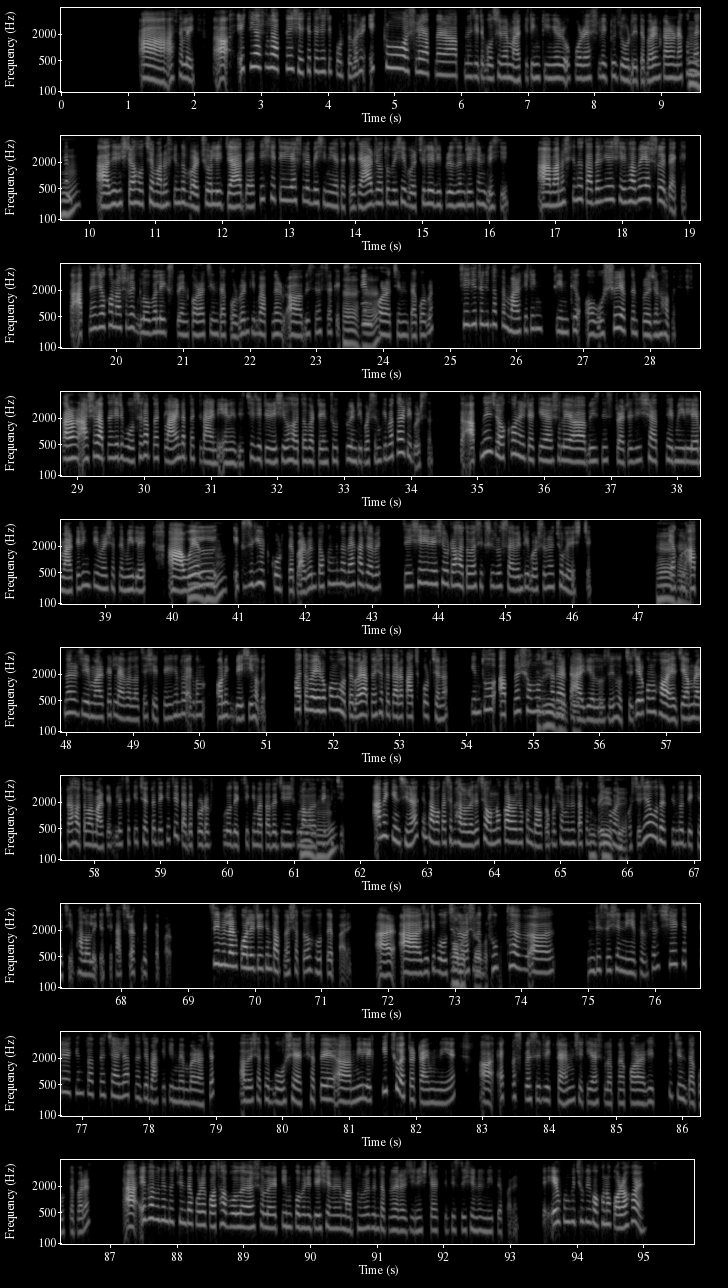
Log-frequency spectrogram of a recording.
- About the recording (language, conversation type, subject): Bengali, advice, স্টার্টআপে দ্রুত সিদ্ধান্ত নিতে গিয়ে আপনি কী ধরনের চাপ ও দ্বিধা অনুভব করেন?
- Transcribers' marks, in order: in English: "virtually representation"; in English: "globally expand"; in English: "well execute"; in English: "market level"; in English: "ideology"; "কাজটা" said as "কাজট্রা"; in English: "Similar quality"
